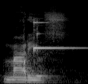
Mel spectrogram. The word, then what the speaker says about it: Marius: in proper classical oh circa first century classical latin you would just say marius marius okay right if i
